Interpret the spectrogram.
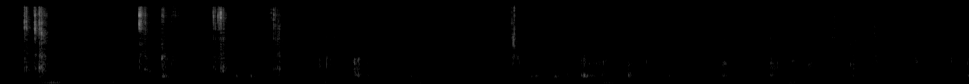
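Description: A person biting and chewing crunchy tortilla chips from cheesy shrimp nachos, close to the microphone: about five sharp crunches in the first three seconds, one more about five seconds in, then softer wet chewing.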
